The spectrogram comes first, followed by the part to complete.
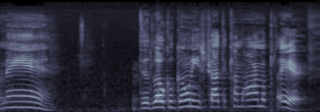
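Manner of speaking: quiet, easy, soft-spoken, drawn-out man's voice. Imitating Jones, a soft-spoken friend, retelling his words: imitating Jones, soft-spoken. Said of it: "He talked like this".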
